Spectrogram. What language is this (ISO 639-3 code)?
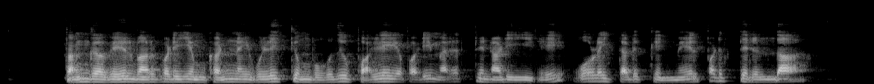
tam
